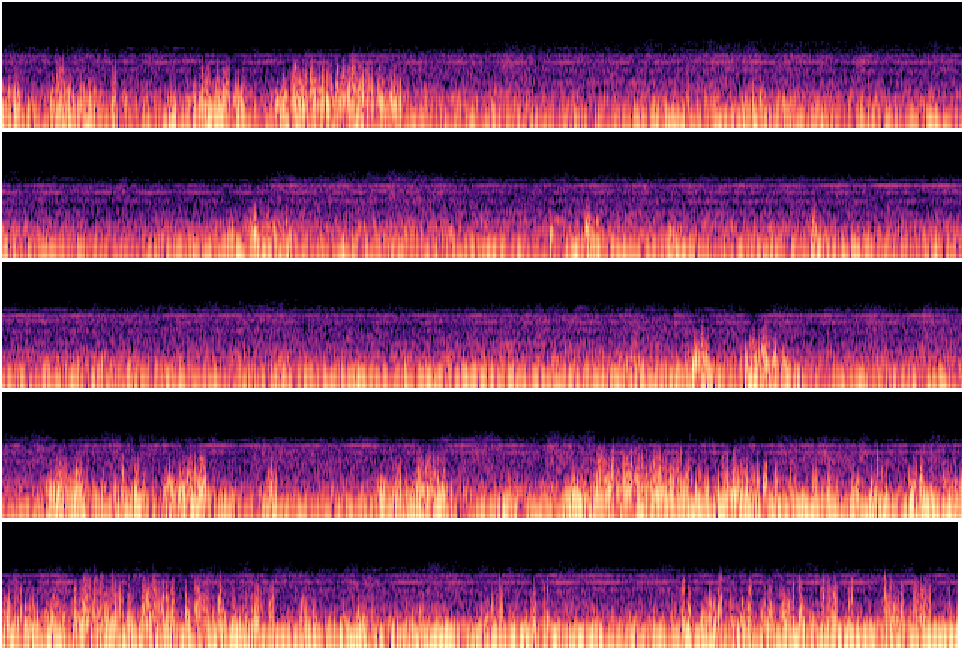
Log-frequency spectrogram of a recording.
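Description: Loaded coal hopper cars of a freight train rolling past a grade crossing: a steady rumble broken by irregular clanks and thumps from the wheels, with a thin steady high tone over it. A low hum grows louder over the last several seconds.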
